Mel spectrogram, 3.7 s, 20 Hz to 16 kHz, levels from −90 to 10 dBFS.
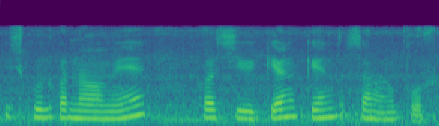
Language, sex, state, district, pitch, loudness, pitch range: Hindi, female, Uttar Pradesh, Saharanpur, 195 Hz, -16 LUFS, 180-205 Hz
